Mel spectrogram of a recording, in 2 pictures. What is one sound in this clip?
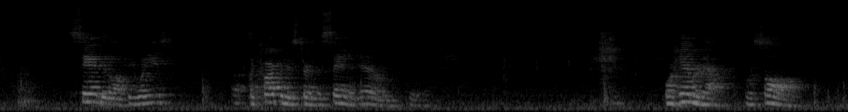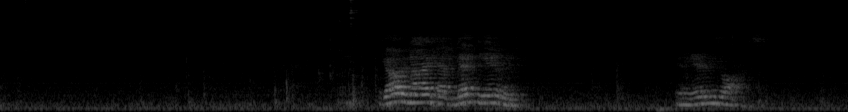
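A middle-aged man speaks calmly with pauses in a room with a slight echo.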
